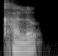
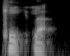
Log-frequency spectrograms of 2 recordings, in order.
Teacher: Khalu is Mahaprana Khakara Lu Khalu, and Kila is both Alpaprana Kila.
